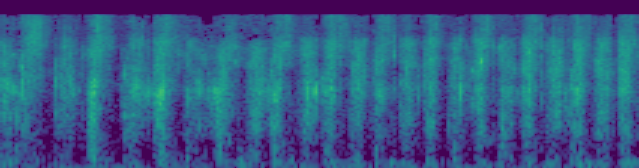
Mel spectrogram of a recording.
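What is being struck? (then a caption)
Gel bead stress ball with mesh skin. A hand-sized soft squishy stress ball, filled with blue water gel beads pressing through a mesh skin, is squeezed and rubbed with the fingers close to the mic. It makes a continuous run of soft, squelchy crackles and scratchy rubbing, with repeated short bursts and a muffled, bass-heavy body.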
